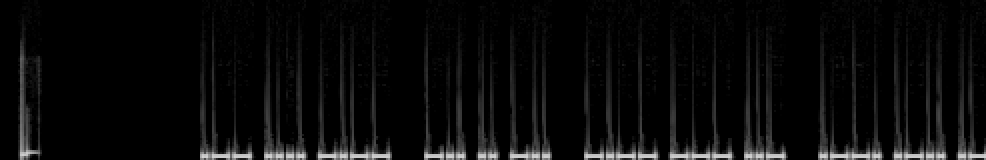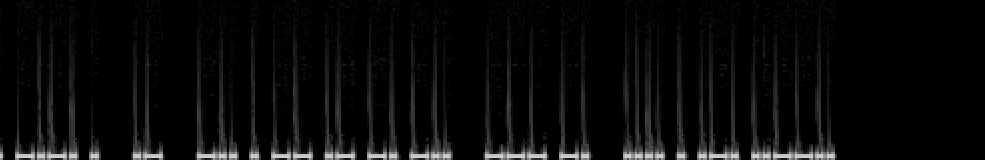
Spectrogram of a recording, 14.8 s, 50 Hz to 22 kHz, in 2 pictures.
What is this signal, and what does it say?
Morse code, heard as a keyed tone, about 31 wpm, 700 Hz. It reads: WHY DID YOU PLACE A DEMAND ON HER?
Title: Sentences from Top 1000 Words - Review Part 4 - 30wpm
